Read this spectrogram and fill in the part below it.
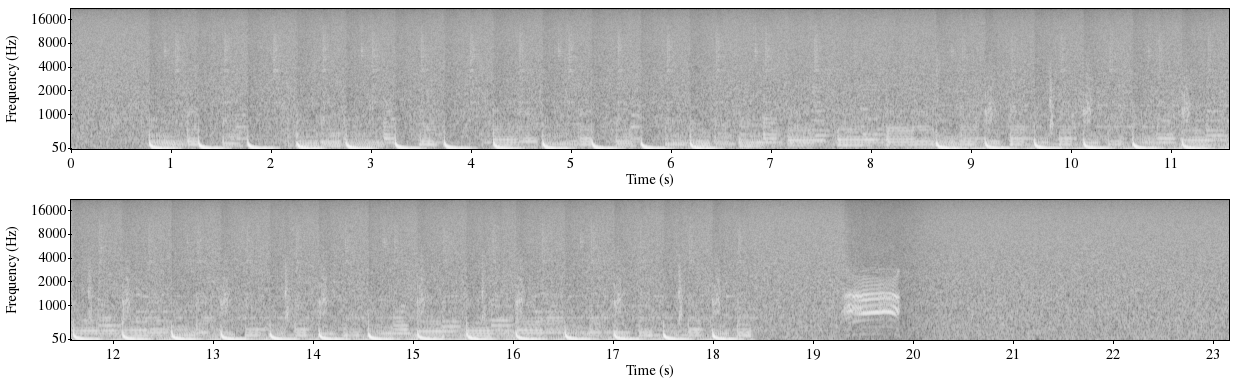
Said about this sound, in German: und dann unseren Tongenerator, jetzt wird es ein bisschen nervig, den Tongenerator aktivieren und dann das Rauschen davon direkt in der nächsten Spur aufnehmen. Also, ich hoffe, du erträgst das oder spulst uns einfach ein paar Sekunden vor.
